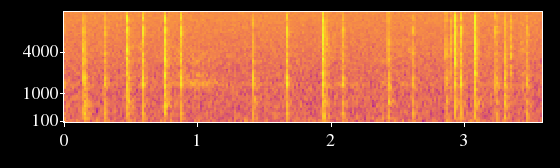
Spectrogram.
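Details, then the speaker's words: 1930s Rola 6-inch field-coil speaker tested with 9-volt battery touched to the leads: string of sharp irregular clicks as contact is made, voice coil moving; output transformer and coil work, though the cone is torn. "I hope the microphone's picking that up, but the voice coil is moving, and it seems to be fine."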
